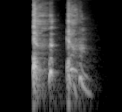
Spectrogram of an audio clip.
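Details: Three quick, harsh coughs in close succession, the last longer with a rough voiced tail; the woman then says her lung wheezed, calling it bronchoconstriction.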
